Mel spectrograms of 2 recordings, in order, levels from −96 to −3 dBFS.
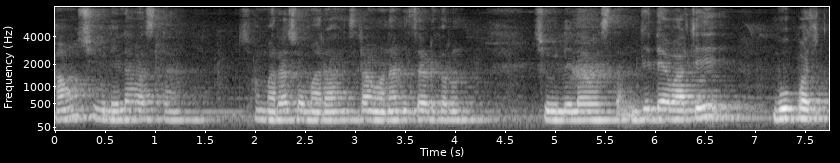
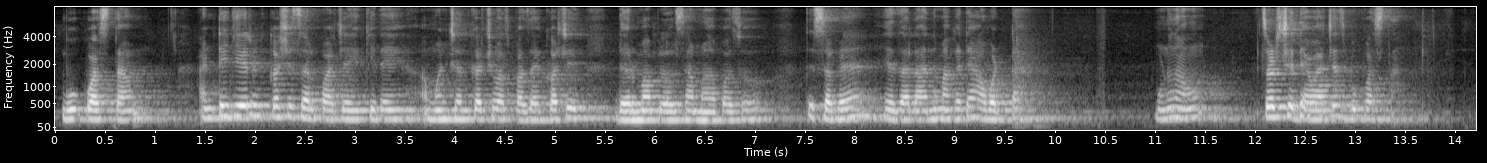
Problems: background sounds at intervals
